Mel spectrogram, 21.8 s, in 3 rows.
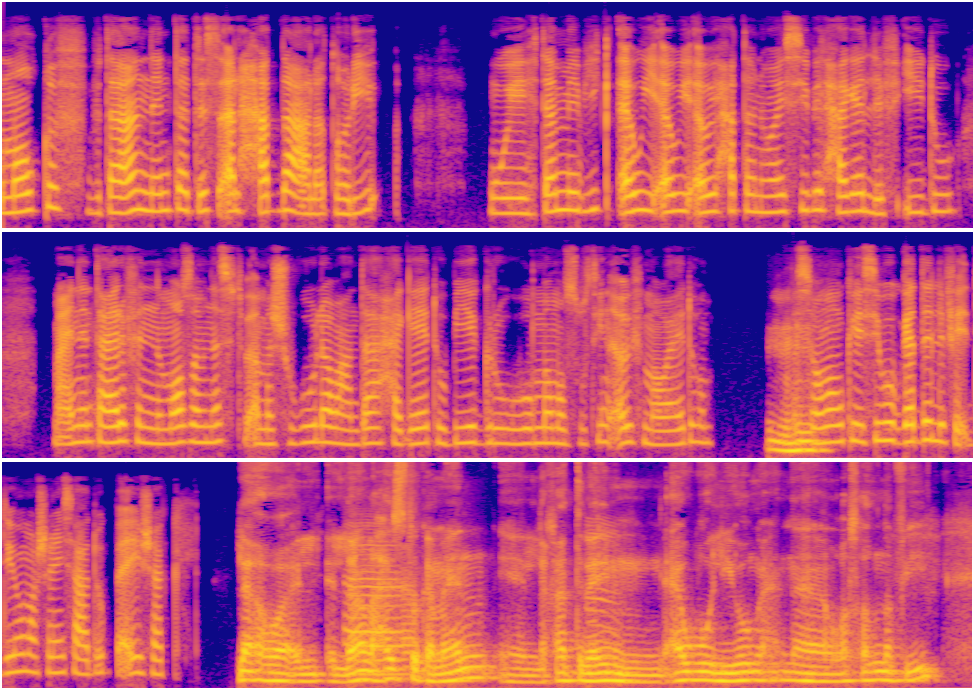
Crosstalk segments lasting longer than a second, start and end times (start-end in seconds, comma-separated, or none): none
